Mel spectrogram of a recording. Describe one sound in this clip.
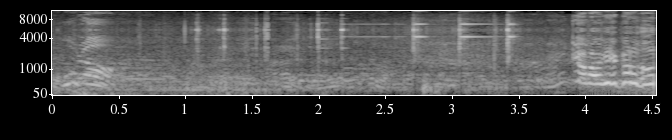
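A metal chain clinks.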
